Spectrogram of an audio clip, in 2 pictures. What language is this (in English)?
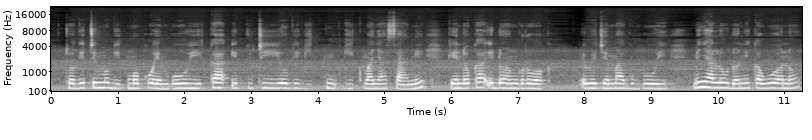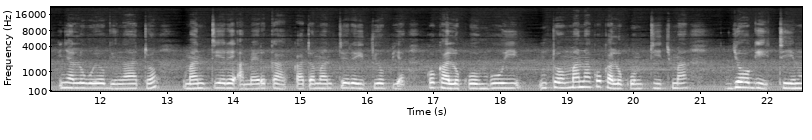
Luo (Kenya and Tanzania)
